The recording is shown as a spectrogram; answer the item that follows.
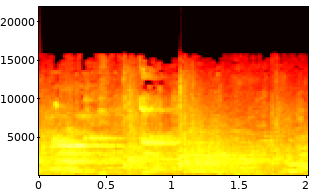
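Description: Basketball bouncing on a hardwood gym floor, a few separate bounces, amid several people talking and shouting at once in a large, echoing gym.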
